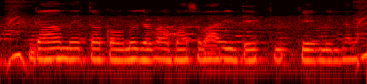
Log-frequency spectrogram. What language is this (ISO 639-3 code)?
bho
